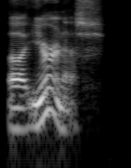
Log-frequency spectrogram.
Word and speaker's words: Uranus: Uranus. And that's the correct way to pronounce it.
